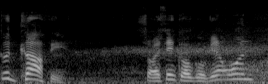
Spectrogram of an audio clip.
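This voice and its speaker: A man's high voice with very wide pitch swings, at a moderate pace, dry with no echo, over noticeable background noise. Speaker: vlogger filming a walk. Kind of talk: casual vlog chat. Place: street. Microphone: phone near.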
